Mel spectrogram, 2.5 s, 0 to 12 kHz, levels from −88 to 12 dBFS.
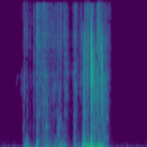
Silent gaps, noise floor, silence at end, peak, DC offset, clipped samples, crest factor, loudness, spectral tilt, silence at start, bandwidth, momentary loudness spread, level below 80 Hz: none; -75 dBFS; 0.65 s; -2 dBFS; under 0.1%; under 0.1%; 30 dB; -27 LUFS; -1 dB/octave; 0.4 s; 11.5 kHz; 19 LU; -40 dBFS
